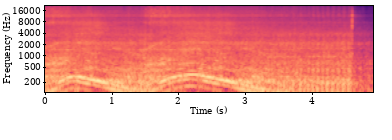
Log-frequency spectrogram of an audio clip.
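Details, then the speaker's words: Kawasaki Ninja 300 (2013 to possibly 2017) after throttle body replacement, which previously wouldn't pass 3,000–4,000 rpm and ran sluggish: strong, clean revs rising and falling smoothly without stumbling; full power restored. "So as you can see there, we finally got full power back on this bike."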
